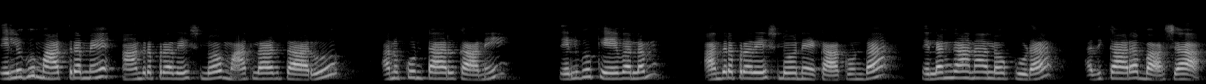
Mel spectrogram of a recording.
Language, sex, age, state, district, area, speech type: Telugu, female, 30-45, Telangana, Warangal, rural, spontaneous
